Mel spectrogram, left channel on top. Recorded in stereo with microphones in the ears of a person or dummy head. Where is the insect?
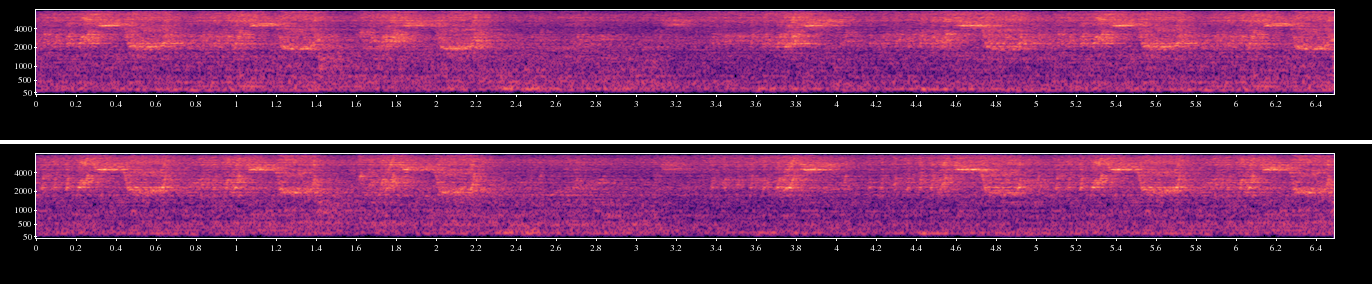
50° right (ahead or behind), 1.1 m.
